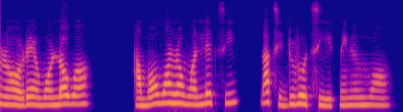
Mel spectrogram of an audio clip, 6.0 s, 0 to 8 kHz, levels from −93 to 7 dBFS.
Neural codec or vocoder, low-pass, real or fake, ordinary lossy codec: codec, 16 kHz, about 1 kbps, DyCAST, with the encoder's durations; none; fake; none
